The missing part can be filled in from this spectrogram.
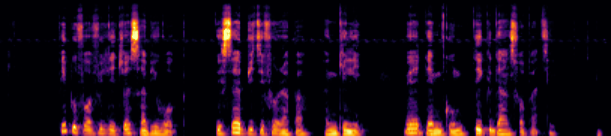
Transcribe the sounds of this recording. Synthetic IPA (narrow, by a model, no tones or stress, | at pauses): pipufɔviled͡ʒɔsabiwɔk | tesɛbjutifuɹapa | ãnɡili | wɛdɛ̃mɡomtekdãnsfɔpatʰi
